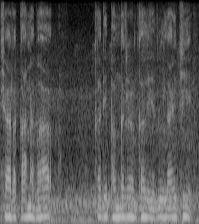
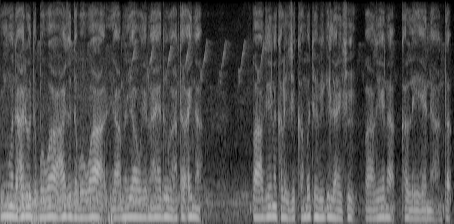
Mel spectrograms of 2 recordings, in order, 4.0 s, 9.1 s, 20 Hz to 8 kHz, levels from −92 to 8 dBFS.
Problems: background sounds at intervals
